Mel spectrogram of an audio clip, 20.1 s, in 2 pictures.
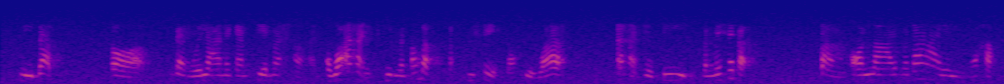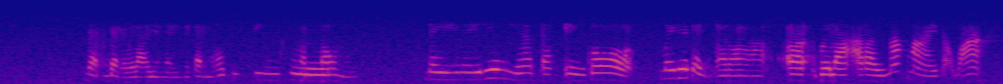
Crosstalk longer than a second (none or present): none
